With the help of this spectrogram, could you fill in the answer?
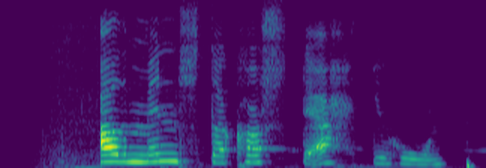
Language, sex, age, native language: Icelandic, female, 6, Icelandic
